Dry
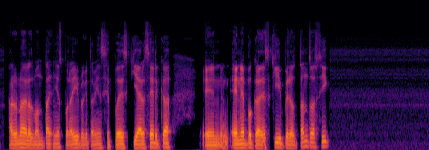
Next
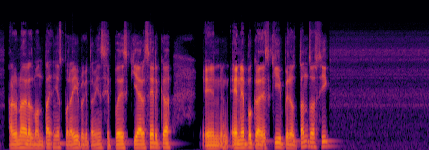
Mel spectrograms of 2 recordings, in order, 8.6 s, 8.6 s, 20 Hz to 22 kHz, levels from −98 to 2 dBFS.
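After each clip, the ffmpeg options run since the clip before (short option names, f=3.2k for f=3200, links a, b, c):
-af "tiltshelf=f=1.4k:g=-7,bandreject=f=66.97:t=h:w=4,bandreject=f=133.94:t=h:w=4,bandreject=f=200.91:t=h:w=4,bandreject=f=267.88:t=h:w=4,volume=7.5dB"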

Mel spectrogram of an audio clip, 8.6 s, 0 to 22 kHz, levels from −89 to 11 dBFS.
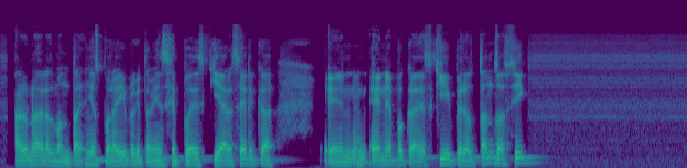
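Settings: -af "acompressor=threshold=-32dB:ratio=12,volume=7dB"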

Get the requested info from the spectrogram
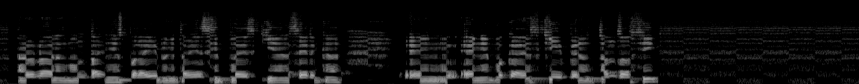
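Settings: -af "afftfilt=real='re*gt(sin(2*PI*1.9*pts/sr)*(1-2*mod(floor(b*sr/1024/310),2)),0)':imag='im*gt(sin(2*PI*1.9*pts/sr)*(1-2*mod(floor(b*sr/1024/310),2)),0)':win_size=1024:overlap=0.75,volume=1.5dB"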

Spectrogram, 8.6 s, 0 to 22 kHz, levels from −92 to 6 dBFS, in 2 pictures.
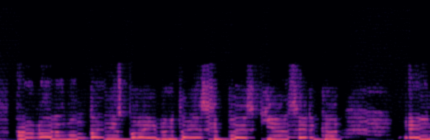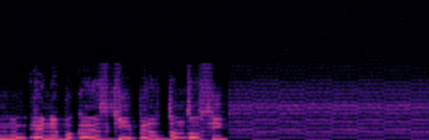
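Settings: -af "flanger=delay=0.5:depth=3.4:regen=-42:speed=0.28:shape=triangular,volume=2dB"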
